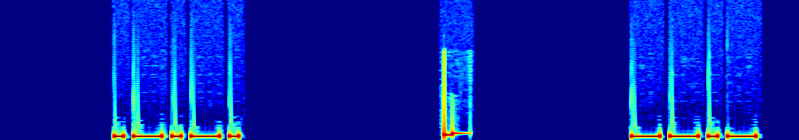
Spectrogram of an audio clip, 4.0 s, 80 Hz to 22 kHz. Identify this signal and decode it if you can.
Morse code, heard as a keyed tone, about 25 wpm, 700 Hz. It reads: <AR> Q
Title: Single Character (Letter:Number:Punctuation:Prosign) Alt 25wpm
